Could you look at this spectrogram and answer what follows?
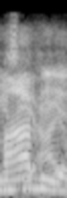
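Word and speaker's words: Maiava: How many syllables is in his last name? Mayava is Mayava. I've also heard like a crazy Mavia, island. Yeah, no, yeah. I've heard it too.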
